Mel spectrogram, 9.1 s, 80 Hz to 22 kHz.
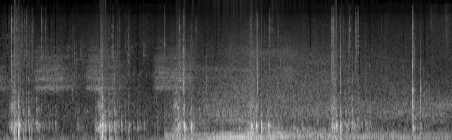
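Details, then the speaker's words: Honda CT110 Trail postie bike left abandoned in a garden: the engine turns over and is kicked with dull thumps every two seconds, giving brief weak puttering with an exhaust hiss, but no start. The clutch slips a little and the exhaust is blowing. "so that's a no the clutch is slipping a little bit you can hear the exhaust blowing I think we've got some work to do"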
